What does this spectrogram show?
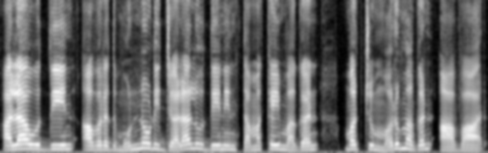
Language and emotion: Tamil, neutral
